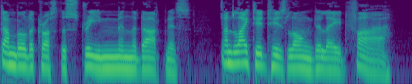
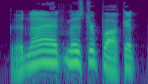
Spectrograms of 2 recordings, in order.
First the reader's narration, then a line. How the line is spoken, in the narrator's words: he called sleepily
